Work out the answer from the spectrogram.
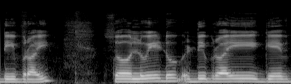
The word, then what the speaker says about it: de Broglie: Okay, it is written like de Broglie, but it is pronounced like de Broglie.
